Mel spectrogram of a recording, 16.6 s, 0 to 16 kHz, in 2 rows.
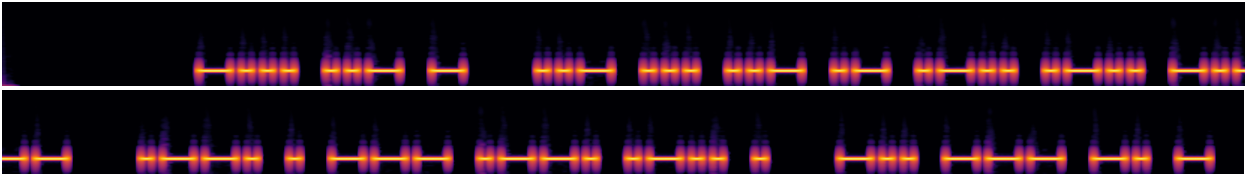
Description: Morse code, heard as a keyed tone, about 17 wpm, 700 Hz. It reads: BUT USUALLY PEOPLE DONT
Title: Sentences from Top 1000 Words - Review Part 3 - 17wpm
